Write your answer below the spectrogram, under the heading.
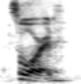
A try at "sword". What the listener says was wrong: you ain't supposed to say that W. Yes, the W in sword is silent.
